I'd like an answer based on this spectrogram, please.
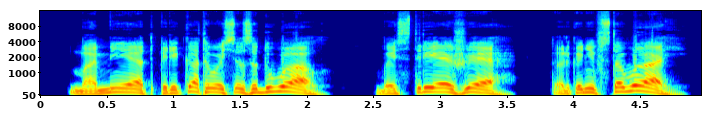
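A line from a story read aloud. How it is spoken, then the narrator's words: Shouted. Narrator (Russian): Я крикнул ему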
